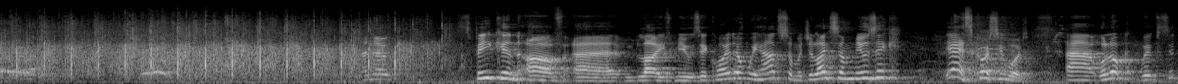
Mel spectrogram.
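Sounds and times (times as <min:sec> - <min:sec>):
audience applause: 0:00.0 - 0:04.6
speech: 0:03.7 - 0:04.1, 0:04.8 - 0:11.7.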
